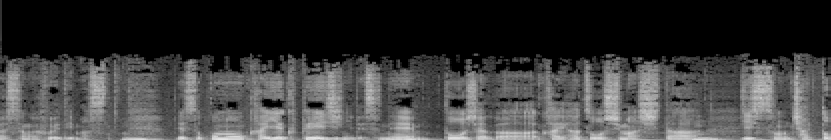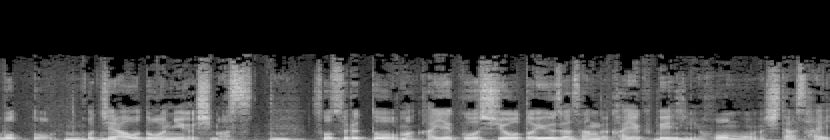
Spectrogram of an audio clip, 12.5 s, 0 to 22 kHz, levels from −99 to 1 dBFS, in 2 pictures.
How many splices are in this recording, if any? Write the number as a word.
one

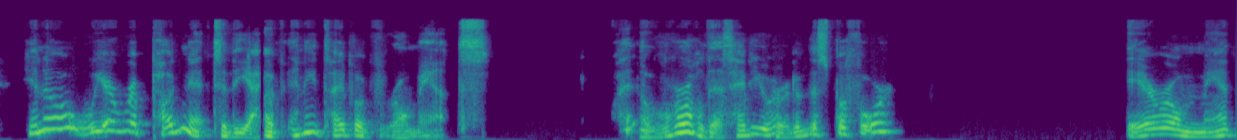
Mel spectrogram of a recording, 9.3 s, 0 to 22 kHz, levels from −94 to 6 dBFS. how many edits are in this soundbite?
four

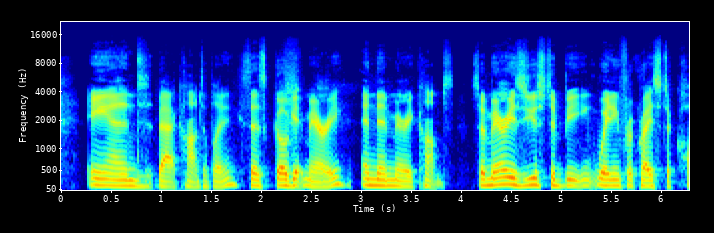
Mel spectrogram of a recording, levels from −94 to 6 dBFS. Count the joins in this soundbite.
one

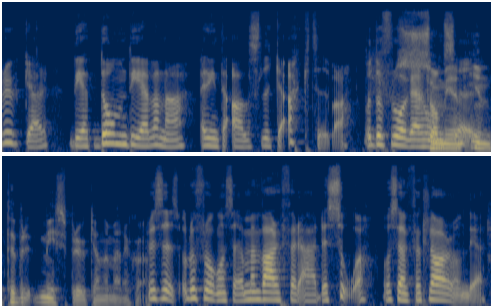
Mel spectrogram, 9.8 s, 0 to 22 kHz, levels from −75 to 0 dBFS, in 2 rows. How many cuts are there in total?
two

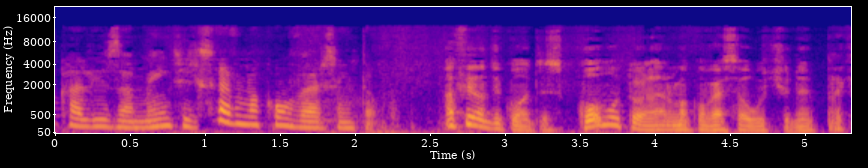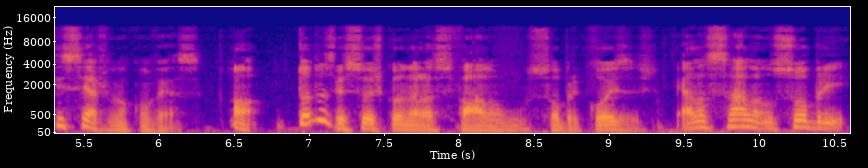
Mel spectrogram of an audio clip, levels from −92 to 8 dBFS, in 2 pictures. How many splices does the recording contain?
three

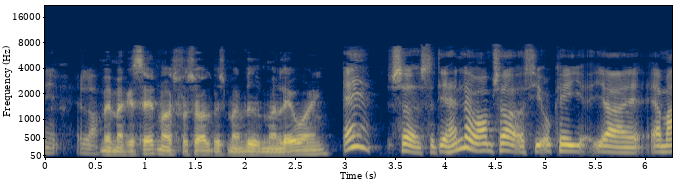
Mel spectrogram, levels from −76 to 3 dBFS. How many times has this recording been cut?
three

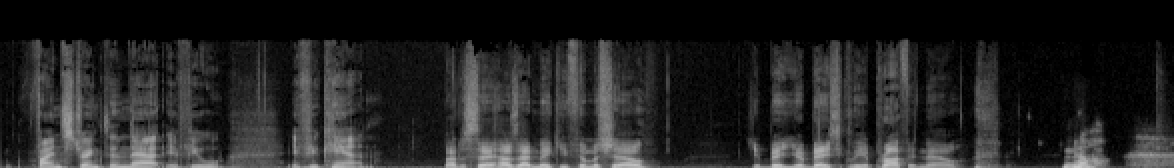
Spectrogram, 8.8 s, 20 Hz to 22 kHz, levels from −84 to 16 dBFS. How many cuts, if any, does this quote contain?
zero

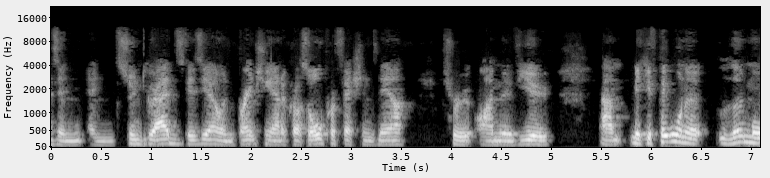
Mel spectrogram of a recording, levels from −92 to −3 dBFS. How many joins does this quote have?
two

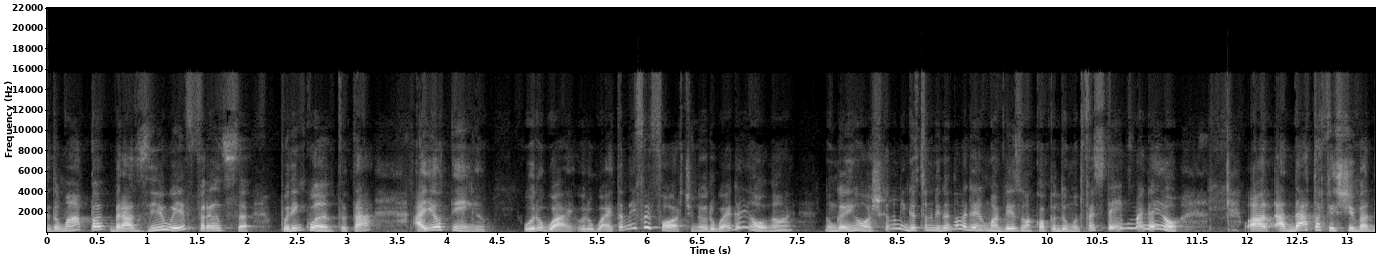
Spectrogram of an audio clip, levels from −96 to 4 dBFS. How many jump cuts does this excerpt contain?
zero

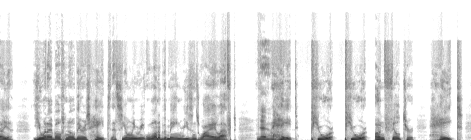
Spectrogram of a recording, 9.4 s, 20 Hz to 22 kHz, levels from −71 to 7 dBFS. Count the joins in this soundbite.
one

